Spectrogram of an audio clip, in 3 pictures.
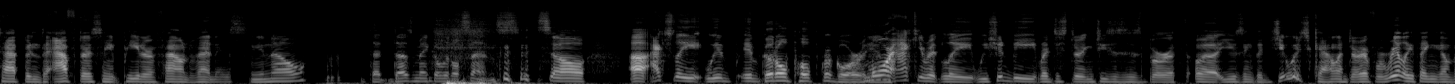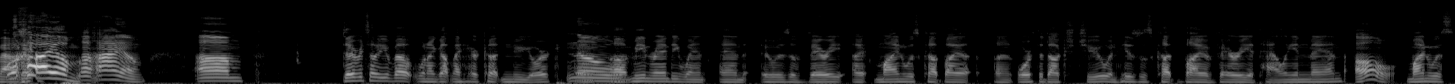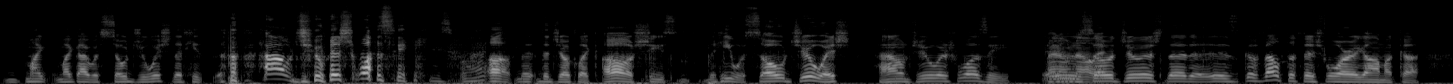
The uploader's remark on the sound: Christmas Carcast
